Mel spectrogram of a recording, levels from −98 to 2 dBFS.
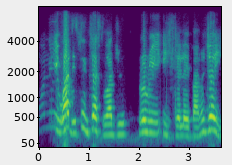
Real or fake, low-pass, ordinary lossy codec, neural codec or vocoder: real; 7.2 kHz; AAC, 48 kbps; none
